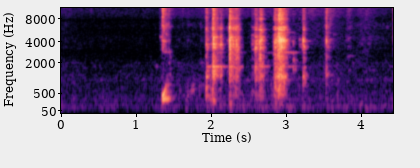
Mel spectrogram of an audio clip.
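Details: A brief run of sharp, irregular clinks and clatters, like glass or dishes knocking together indoors, with no animal voice.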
